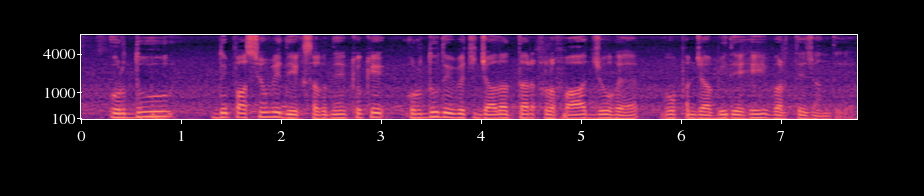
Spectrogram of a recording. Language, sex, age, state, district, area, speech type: Punjabi, male, 30-45, Punjab, Bathinda, rural, spontaneous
